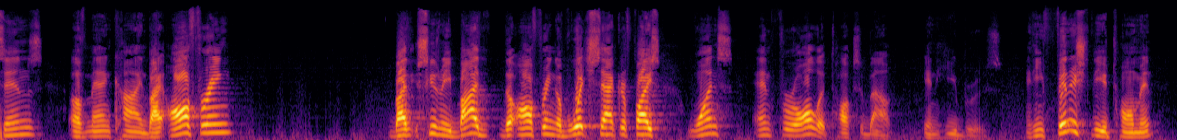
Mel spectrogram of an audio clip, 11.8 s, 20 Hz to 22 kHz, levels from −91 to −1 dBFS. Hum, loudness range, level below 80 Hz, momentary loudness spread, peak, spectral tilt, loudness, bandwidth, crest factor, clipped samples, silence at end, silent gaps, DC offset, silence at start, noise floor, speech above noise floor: none; 8 LU; -54 dBFS; 20 LU; -2 dBFS; -6 dB/octave; -18 LUFS; 16.5 kHz; 16 dB; under 0.1%; 0.25 s; none; under 0.1%; 0 s; -58 dBFS; 40 dB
